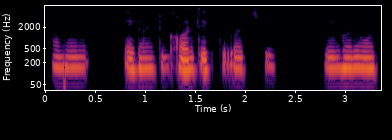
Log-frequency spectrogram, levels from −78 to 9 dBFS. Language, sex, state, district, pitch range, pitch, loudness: Bengali, male, West Bengal, Dakshin Dinajpur, 135-145 Hz, 140 Hz, -31 LUFS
